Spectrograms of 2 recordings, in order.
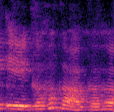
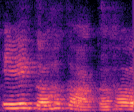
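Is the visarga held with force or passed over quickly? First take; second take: passed quickly; held forcefully. First: The visarga is light and passed over quickly. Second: The visarga sound is held with full force. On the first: The speaker calls it right. "विसर्ग पर हम इस पूरा जोर नहीं देंगे। इसे इतना जल्दी बोलेंगे" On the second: The speaker calls it wrong. "एकः काकः नहीं बोलेंगे"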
